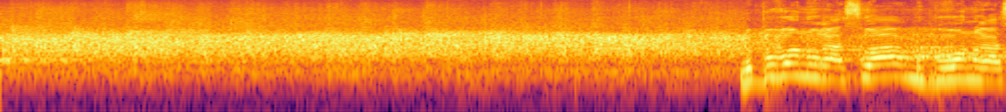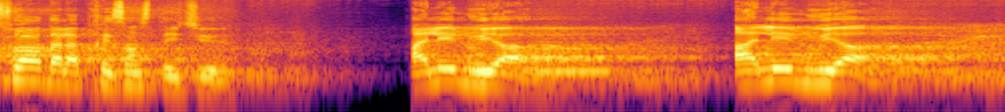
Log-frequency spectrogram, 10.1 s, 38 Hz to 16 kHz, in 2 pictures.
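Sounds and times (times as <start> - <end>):
church congregation applauding during a service: 0.0 - 5.2
speech: 3.7 - 6.3, 7.1 - 8.0, 8.7 - 9.6.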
